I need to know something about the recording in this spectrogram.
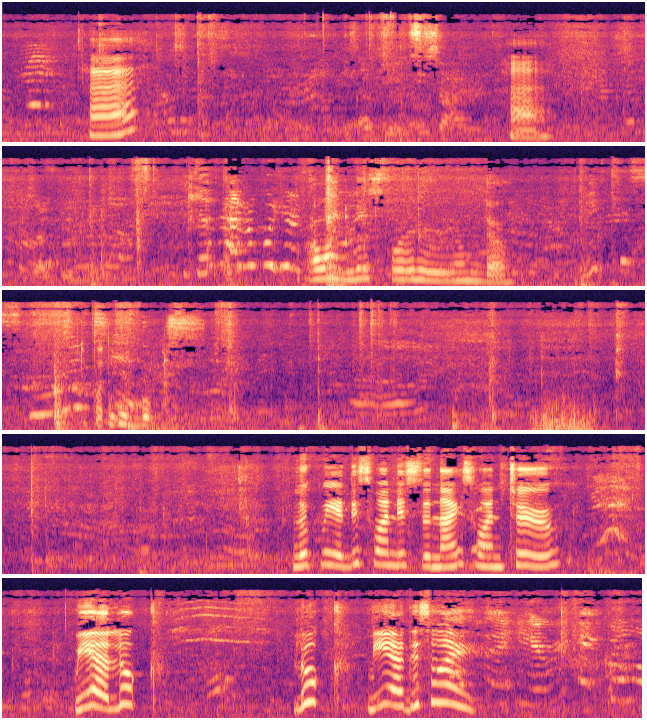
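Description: A young girl talks and squeals playfully nearby.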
